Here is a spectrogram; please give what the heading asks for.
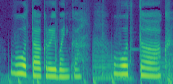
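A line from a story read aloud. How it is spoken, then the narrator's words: Moaning. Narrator (Russian): стонала она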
